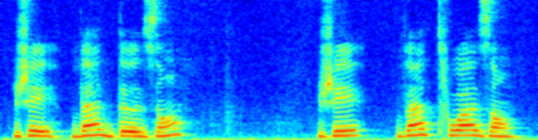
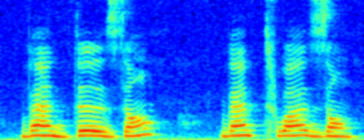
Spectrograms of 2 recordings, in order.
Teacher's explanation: In both the numbers, the liaison makes a z sound.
